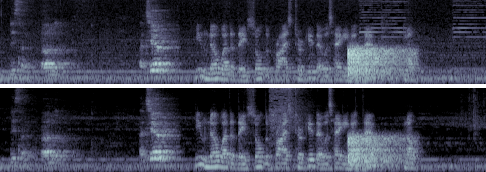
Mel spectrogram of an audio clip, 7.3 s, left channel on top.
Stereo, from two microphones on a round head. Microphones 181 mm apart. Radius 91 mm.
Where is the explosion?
65° left (ahead or behind), 0.5 m.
